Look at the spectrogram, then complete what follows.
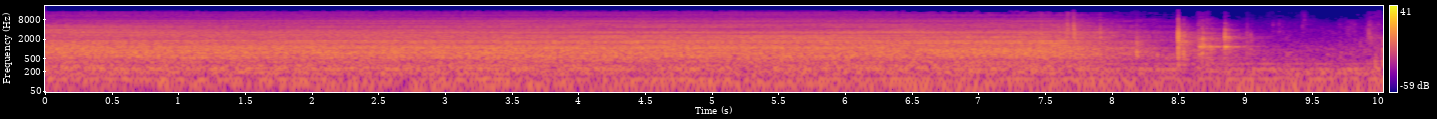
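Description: Porter-Cable electric heat gun blowing steadily as it shrinks heat-shrink tubing on a wire. It is switched off about eight seconds in, and a few clicks and knocks follow.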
